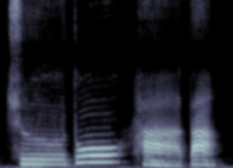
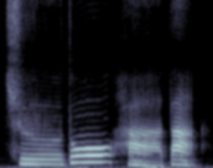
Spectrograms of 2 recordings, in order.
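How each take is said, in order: Both takes have the same delivery.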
